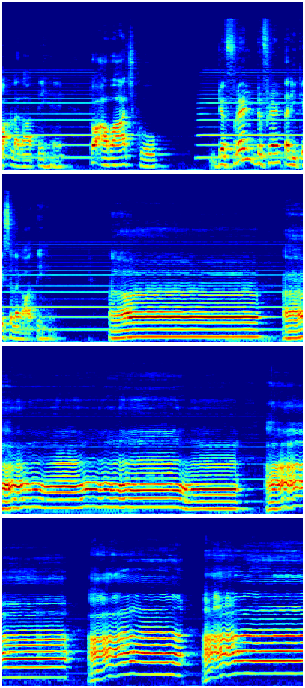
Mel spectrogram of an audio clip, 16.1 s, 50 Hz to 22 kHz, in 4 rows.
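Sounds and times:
steady drone: 2.6s - 14.9s
man singing long held notes: 2.6s - 16.0s.

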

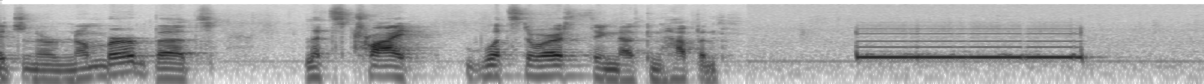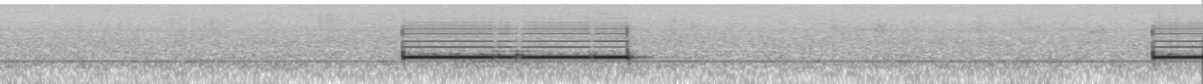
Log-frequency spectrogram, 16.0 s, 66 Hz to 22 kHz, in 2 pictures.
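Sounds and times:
faint steady hum: 0.0s - 16.0s
phone ringback tone: 5.7s - 7.4s, 10.7s - 12.4s, 15.7s - 16.0s.

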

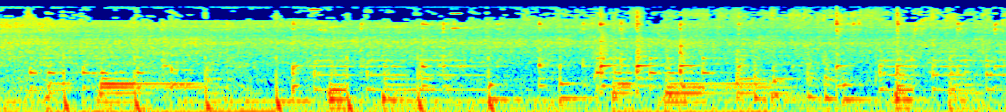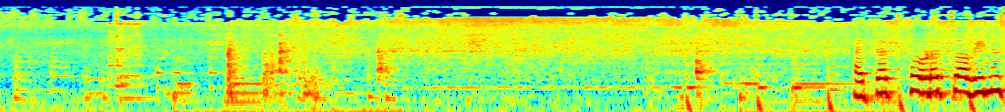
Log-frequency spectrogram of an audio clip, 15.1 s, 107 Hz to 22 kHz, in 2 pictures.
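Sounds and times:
eggplant sizzling in hot oil: 0.0s - 15.0s
steel spatula scraping a pan: 2.2s - 13.8s.

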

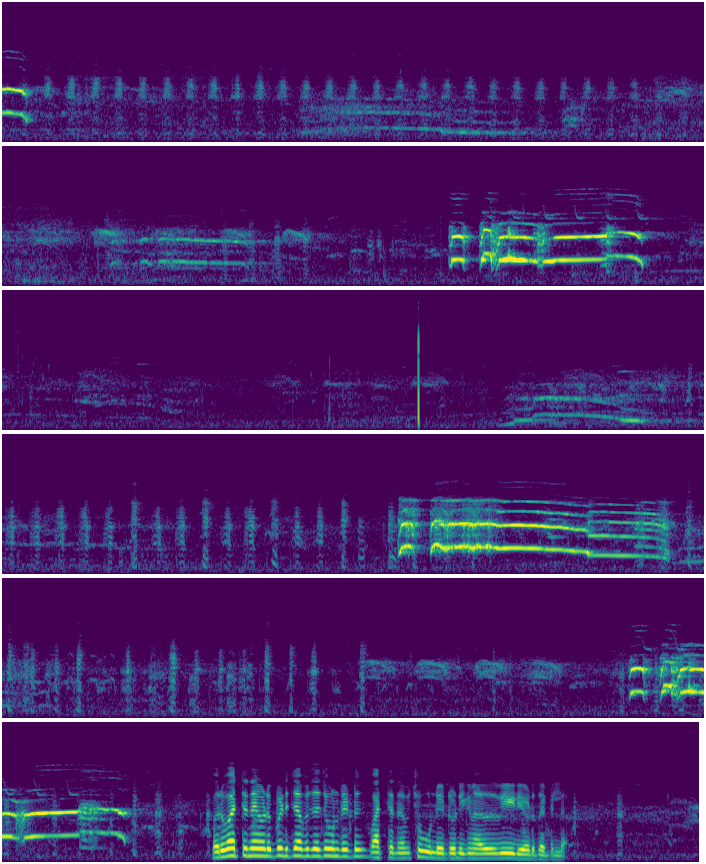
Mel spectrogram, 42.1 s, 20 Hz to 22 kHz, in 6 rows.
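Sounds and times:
rooster crowing: 8.0s - 9.7s, 11.5s - 13.6s, 25.0s - 27.8s, 34.4s - 36.4s.

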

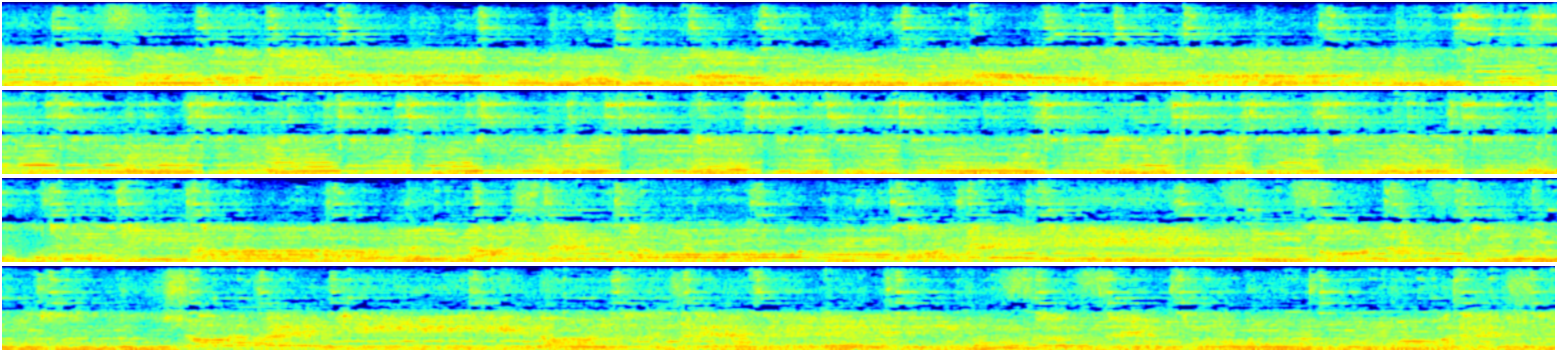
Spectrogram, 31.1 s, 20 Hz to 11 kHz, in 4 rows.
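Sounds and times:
mixed choir singing: 0.0s - 7.3s, 15.7s - 31.0s
jingling beat: 0.0s - 31.0s.

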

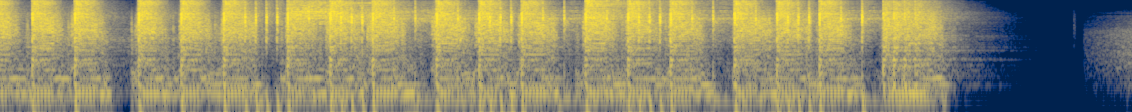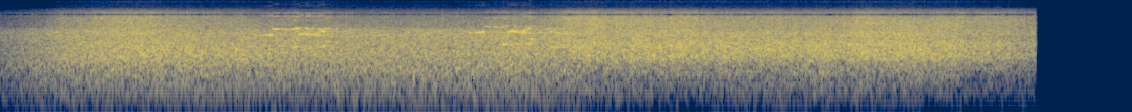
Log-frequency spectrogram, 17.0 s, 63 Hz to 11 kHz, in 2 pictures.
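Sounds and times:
ocean surf rushing: 8.3s - 16.3s.

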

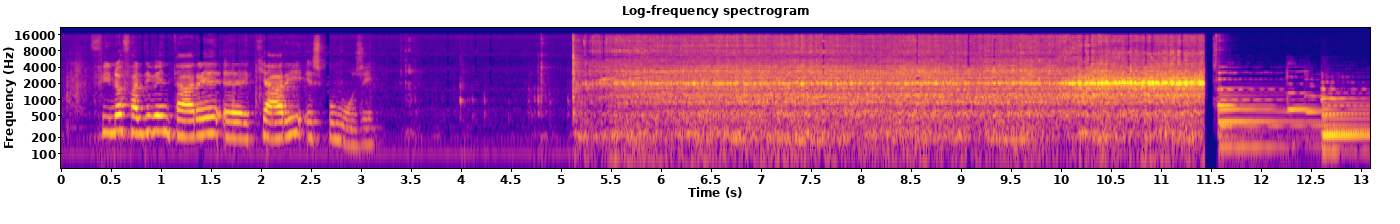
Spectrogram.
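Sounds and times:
electric hand mixer whining: 5.1s - 11.5s
piano music: 11.5s - 13.0s.

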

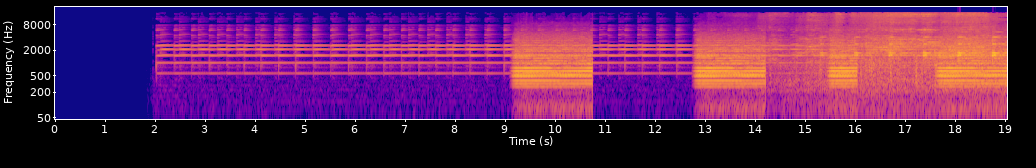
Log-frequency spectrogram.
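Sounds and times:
railroad crossing bell ringing: 2.0s - 19.0s
loud train horn blast: 9.2s - 10.8s, 12.8s - 14.3s, 15.4s - 16.1s, 17.5s - 19.0s.

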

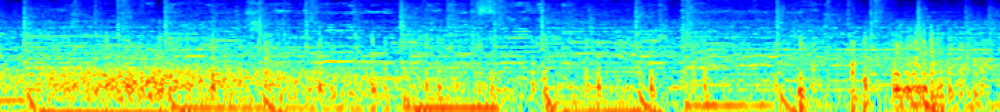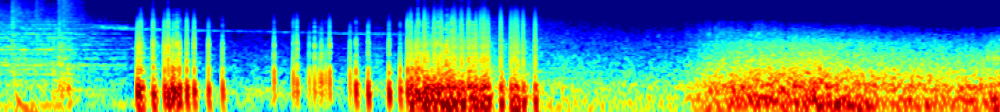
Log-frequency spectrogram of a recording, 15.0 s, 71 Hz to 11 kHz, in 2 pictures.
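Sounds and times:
music: 0.0s - 11.6s
fireworks bangs: 0.0s - 15.0s
falling firework whistle: 6.5s - 11.7s.

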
